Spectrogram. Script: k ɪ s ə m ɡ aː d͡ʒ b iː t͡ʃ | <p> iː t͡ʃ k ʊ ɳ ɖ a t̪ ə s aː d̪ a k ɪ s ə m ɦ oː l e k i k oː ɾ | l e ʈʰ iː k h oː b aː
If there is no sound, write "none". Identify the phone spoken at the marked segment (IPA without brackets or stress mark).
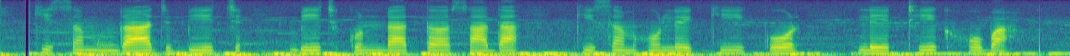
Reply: b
